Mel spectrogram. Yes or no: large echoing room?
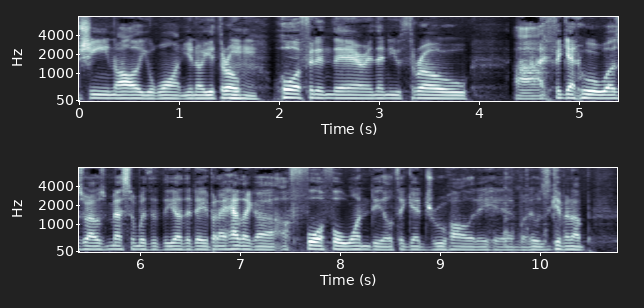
no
